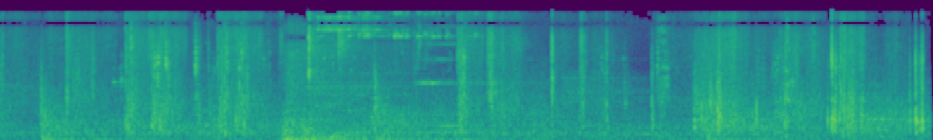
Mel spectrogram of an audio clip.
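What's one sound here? Footsteps tread slowly across a wooden floor.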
